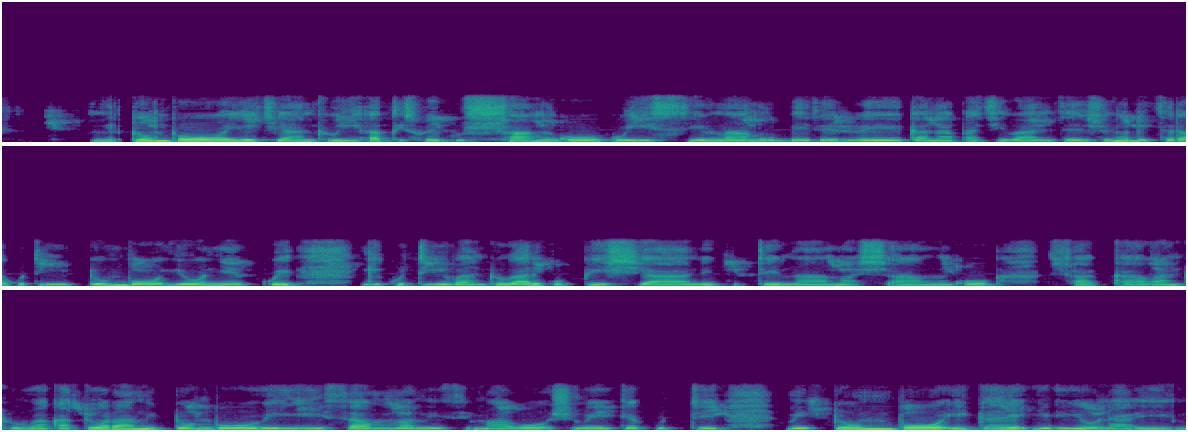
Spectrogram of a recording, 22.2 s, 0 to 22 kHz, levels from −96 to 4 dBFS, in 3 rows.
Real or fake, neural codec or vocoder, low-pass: fake; codec, 16 kHz, 2 kbps, FunCodec, trained on LibriTTS, 25 frames a second; 7.2 kHz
